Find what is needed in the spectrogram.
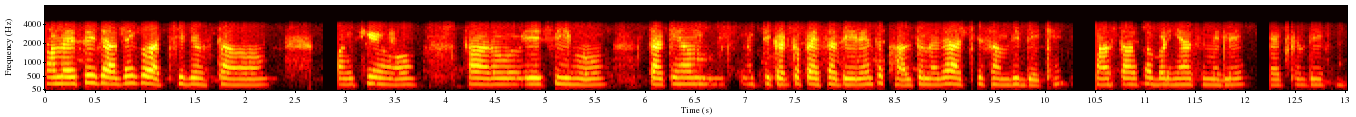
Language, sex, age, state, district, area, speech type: Hindi, female, 45-60, Uttar Pradesh, Jaunpur, rural, conversation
